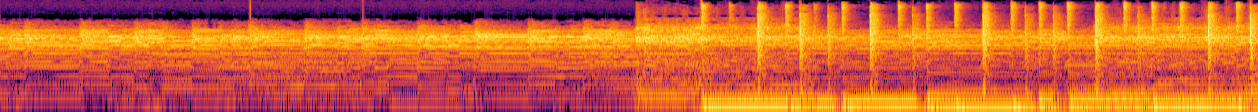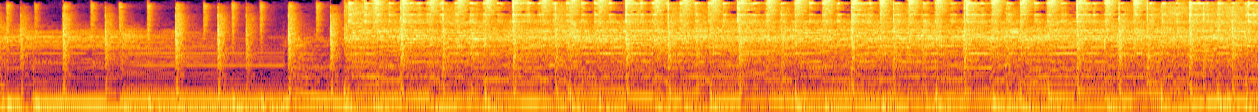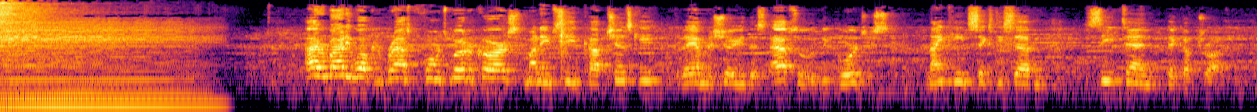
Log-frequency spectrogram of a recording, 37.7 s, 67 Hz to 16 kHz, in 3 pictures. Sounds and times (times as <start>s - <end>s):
Music: 0.0s - 37.7s
Speech: 28.2s - 37.5s.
